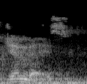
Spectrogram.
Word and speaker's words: djembe: Djembe. Yeah. That's with the silent D.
